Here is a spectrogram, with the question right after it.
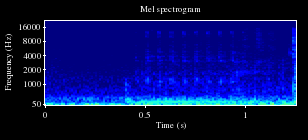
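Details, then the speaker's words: Spectra S2/S1 electric breast pump running in expression mode at cycle 38 or 42 after milk letdown: a low, steady mechanical hum with faint rhythmic ticking. "we're gonna press the button with the three little line and we're gonna go back to either 38 you could do 38 or 42."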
